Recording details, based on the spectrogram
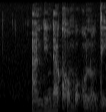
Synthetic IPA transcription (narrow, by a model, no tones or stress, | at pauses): andindakʰɔmbɔʔɔnɔ̰d̪i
